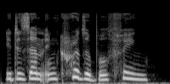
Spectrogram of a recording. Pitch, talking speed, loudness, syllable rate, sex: 245 Hz, 175 wpm, -18 LUFS, 5.5 syllables/s, female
